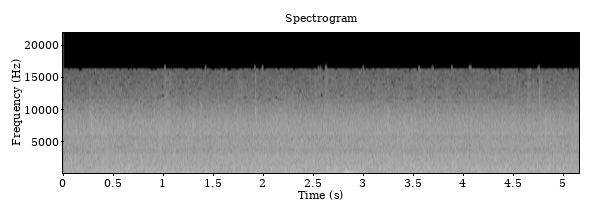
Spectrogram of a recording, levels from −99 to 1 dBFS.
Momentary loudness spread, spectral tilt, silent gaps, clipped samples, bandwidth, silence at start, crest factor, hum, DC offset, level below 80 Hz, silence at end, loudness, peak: 1 LU; -2 dB/octave; none; under 0.1%; 17 kHz; 0 s; 16 dB; none; under 0.1%; -38 dBFS; 0 s; -23 LUFS; -10 dBFS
